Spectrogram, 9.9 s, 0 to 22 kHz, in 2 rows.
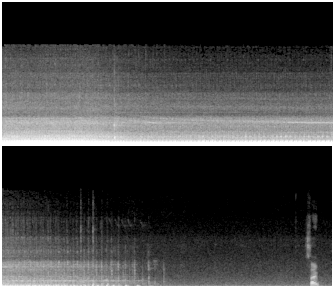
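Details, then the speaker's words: John Deere LX277 riding mower that runs and drives great, after swapping a 38-inch deck from a parts LX178 onto it: small engine idles steady, pulls smoothly, then winds down cleanly. Everything works. Normal running. "so i'll crank it up i'll show you that everything runs and does what it needs to do and we'll wrap this video up"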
